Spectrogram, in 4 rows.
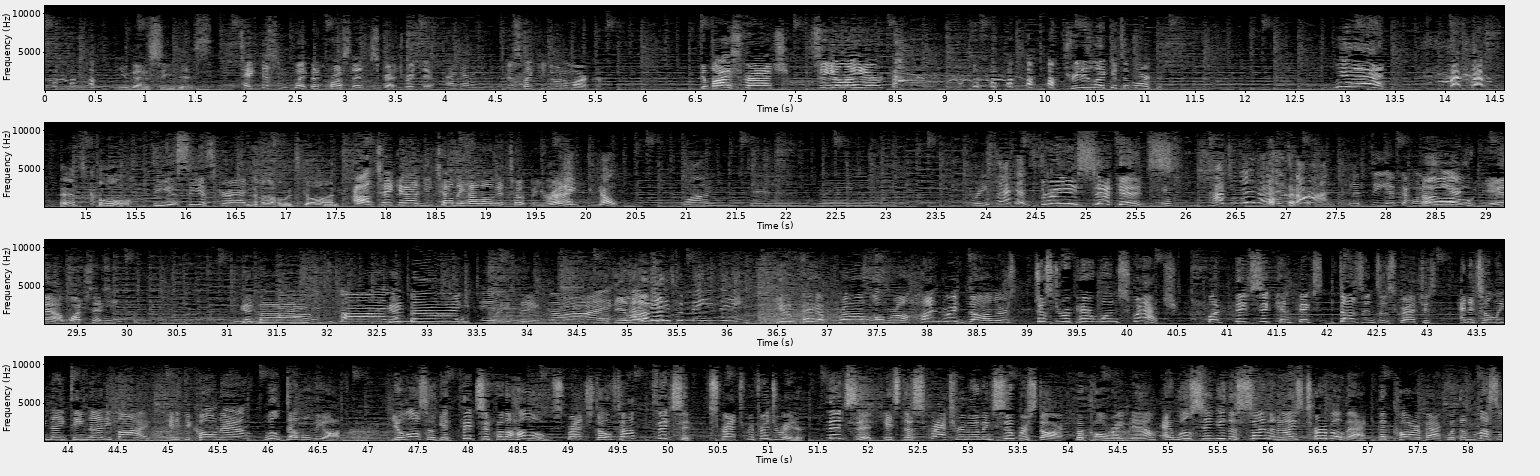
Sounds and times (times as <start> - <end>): Music: 0.0 - 58.3.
